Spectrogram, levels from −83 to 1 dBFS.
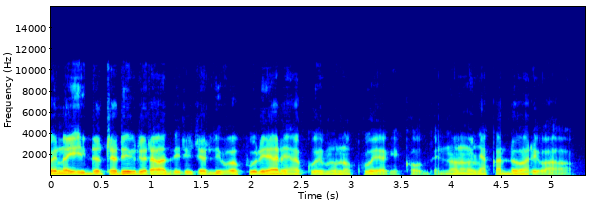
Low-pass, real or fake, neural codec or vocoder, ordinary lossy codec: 10.8 kHz; fake; codec, 24 kHz, 3 kbps, HILCodec; none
